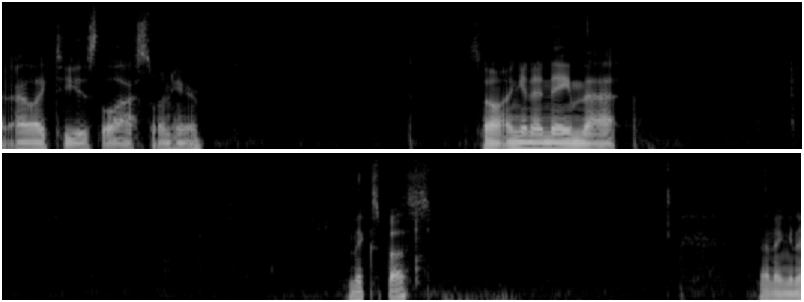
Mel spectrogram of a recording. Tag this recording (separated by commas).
Speech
